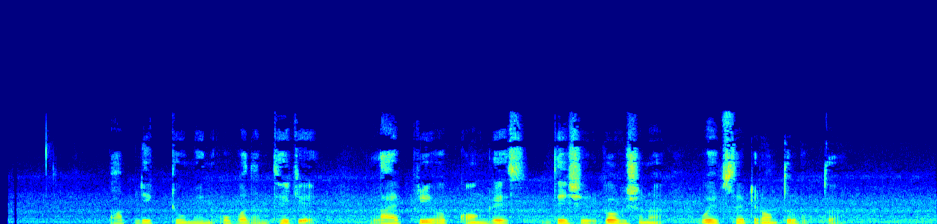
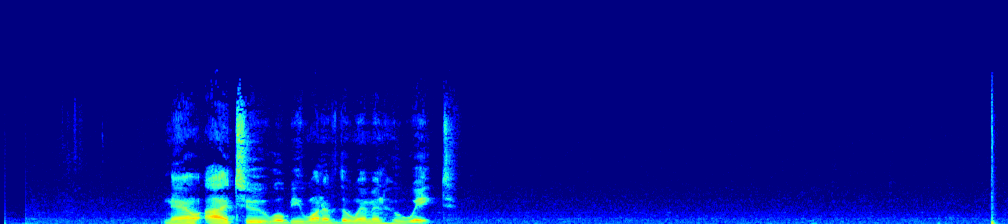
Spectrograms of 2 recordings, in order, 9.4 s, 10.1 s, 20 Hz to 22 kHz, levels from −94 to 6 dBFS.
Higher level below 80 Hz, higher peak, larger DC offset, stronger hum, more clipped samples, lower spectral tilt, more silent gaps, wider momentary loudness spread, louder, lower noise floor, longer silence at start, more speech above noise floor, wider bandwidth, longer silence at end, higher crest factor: first, -66 dBFS vs -72 dBFS; about the same, -8 dBFS vs -10 dBFS; neither; neither; neither; about the same, -5.5 dB/octave vs -5 dB/octave; neither; first, 22 LU vs 18 LU; about the same, -31 LUFS vs -30 LUFS; second, -55 dBFS vs -68 dBFS; second, 1.1 s vs 1.65 s; second, 25 dB vs 38 dB; second, 11.5 kHz vs 14 kHz; second, 0 s vs 0.15 s; about the same, 24 dB vs 26 dB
